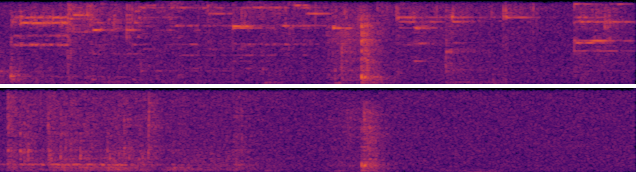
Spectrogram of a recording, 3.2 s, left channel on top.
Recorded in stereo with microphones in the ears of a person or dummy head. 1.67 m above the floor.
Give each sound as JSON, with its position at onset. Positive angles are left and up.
{"t": 1.6, "sound": "tearing paper", "side_deg": 75, "distance_m": 2.5}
